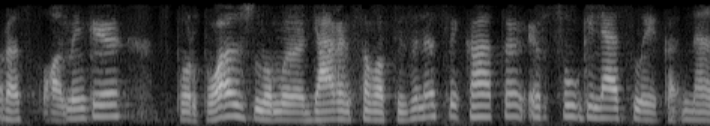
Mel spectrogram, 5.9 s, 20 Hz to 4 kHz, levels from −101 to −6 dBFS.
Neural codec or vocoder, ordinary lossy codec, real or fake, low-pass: codec, 16 kHz, 1 kbps, X-Codec, WavLM features, trained on Multilingual LibriSpeech; MP3, 32 kbps; fake; 3.6 kHz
